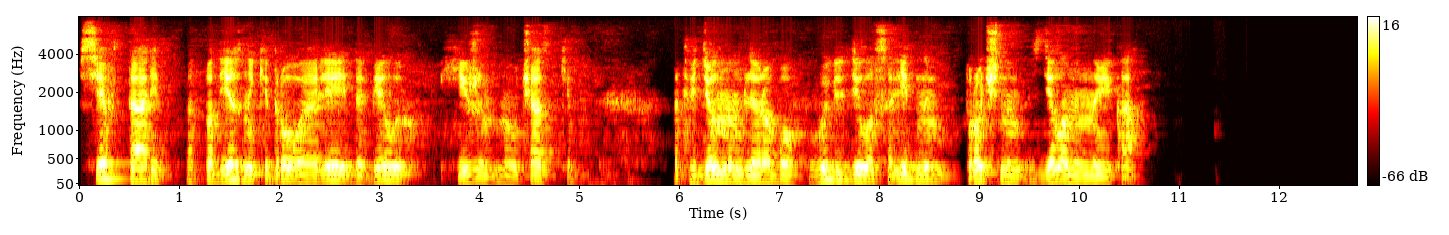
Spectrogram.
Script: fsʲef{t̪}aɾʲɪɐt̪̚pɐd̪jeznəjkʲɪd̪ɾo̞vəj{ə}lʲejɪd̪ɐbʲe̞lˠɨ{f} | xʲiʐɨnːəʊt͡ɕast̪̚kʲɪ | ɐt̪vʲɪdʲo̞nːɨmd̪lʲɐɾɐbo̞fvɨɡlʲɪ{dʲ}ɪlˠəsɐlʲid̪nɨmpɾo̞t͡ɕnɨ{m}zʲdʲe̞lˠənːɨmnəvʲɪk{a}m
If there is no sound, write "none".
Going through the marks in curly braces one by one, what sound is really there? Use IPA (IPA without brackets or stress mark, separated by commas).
t̪, ɐ, x, dʲ, m, a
